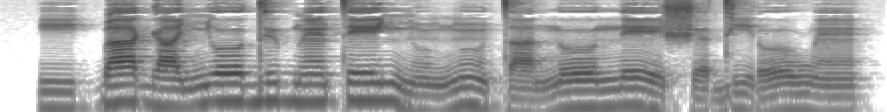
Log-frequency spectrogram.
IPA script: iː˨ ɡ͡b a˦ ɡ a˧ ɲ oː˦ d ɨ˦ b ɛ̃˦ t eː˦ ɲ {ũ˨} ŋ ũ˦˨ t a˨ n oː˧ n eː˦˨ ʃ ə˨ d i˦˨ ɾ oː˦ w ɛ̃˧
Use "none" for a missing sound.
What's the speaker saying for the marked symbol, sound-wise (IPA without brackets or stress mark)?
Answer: ũ˨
